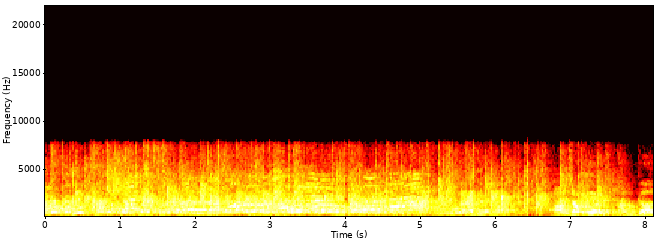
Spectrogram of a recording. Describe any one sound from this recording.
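A crowd of young men and women chatter and laugh loudly nearby.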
